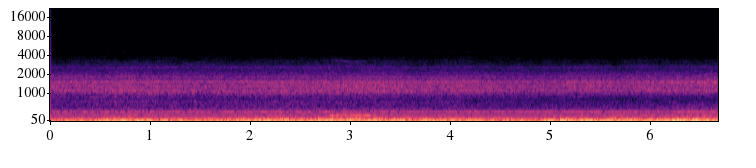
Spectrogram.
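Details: Deep, muffled droning hum with fluctuating rumble throughout, with no animal calls.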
